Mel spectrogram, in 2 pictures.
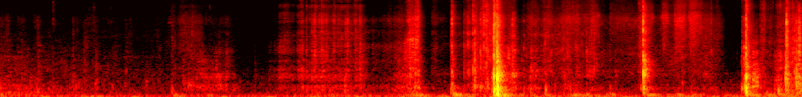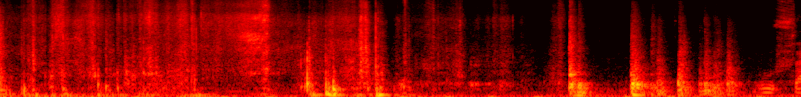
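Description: Sealed trading card packaging being opened by hand: tearing and crinkling, with scattered sharp clicks and knocks, the loudest about five seconds in.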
